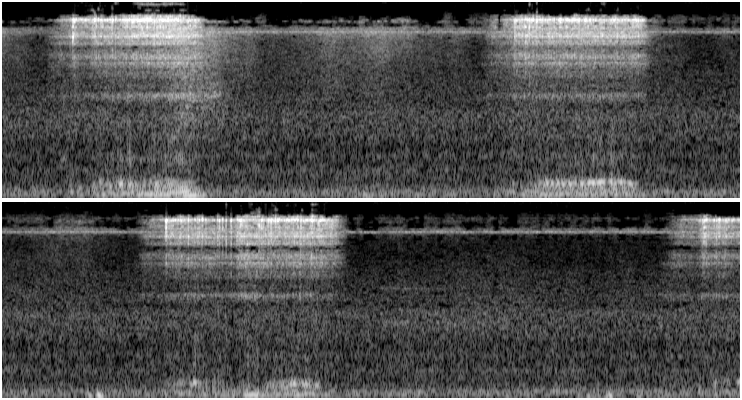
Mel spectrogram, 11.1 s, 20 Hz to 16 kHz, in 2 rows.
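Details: Soft, low snores about every three seconds, roughly 19 a minute, over steady room hiss; quiet sleep snoring.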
